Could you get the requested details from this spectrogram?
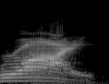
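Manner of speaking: heavy stress on try. Speaker offers to play devil's advocate for someone: stressing the word try. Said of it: "I'm stressing the word try so much".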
